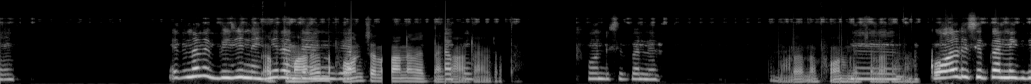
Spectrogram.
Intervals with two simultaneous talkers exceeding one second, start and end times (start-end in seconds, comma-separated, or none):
2.7-4.6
